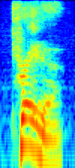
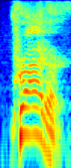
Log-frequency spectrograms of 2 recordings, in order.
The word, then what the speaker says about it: Prader: Prader. I said, "What?" Prader. I said, "Spell it." So he I said, "Oh, Prder." He says, "No, Prader."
